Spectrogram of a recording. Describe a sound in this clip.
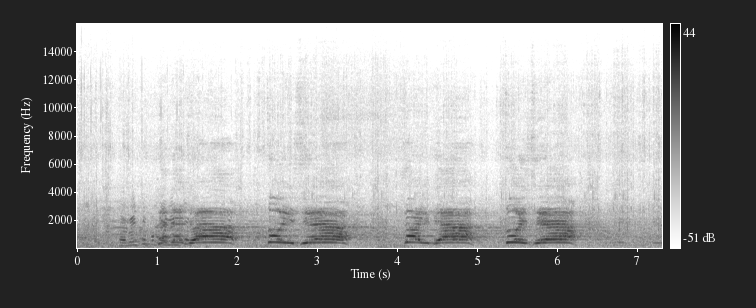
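Young women call out cheerfully together nearby.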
